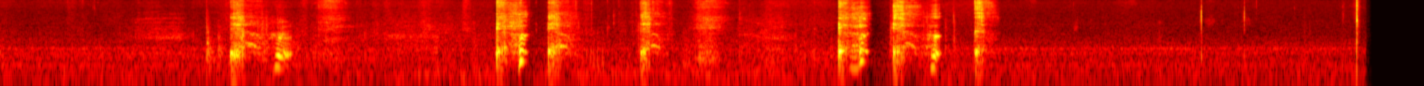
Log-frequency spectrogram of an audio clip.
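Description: Repeated harsh cough bursts, about eight over ten seconds, with short gaps between them: a persistent cough.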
